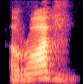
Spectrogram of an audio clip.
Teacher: Rabbi ra is heavy for fatha upon jaws attached with ba. Ba will get sifa of shidda. The sound will cut off abruptly. Rob, and then it is 2 counts long.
